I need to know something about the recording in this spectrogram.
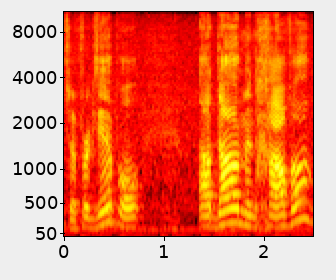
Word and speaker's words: Chava: So for example, Adam and Chava, we usually say Chava, but her name has a Vav, which was a W sound.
